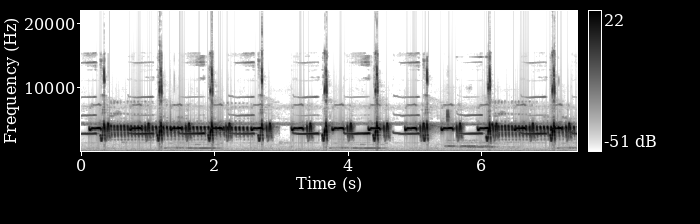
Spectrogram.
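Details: Noisy bar-winged prinia call that agitates other prinias, harsh buzzing rattles alternating with series of short chipping notes and crisp clicks, with brief quiet gaps.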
